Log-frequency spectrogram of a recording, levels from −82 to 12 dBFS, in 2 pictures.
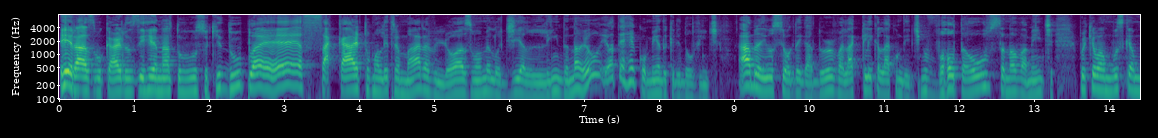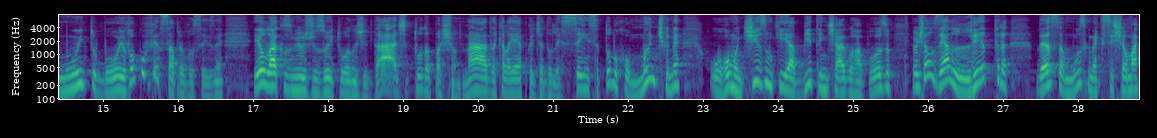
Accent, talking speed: Brazilian, 180 wpm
